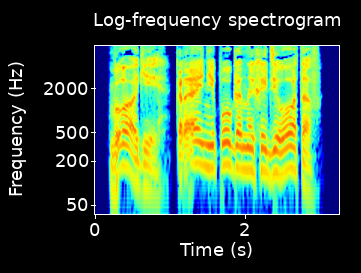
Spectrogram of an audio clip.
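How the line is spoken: Chuckle. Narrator (Russian): хохотнул Юринарий

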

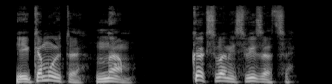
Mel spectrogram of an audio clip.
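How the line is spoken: Laughing. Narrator (Russian): Григор рассмеялся

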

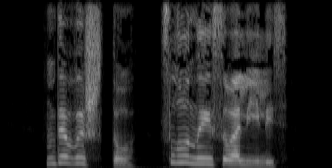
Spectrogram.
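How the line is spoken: Laughing. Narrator (Russian): рассмеялся Джек

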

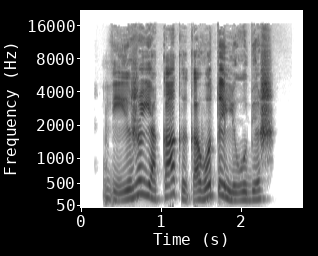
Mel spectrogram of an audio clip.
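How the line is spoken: Spirit grumbling. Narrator (Russian): проворчал дух

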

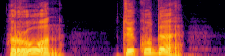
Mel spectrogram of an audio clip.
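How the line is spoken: Exclaimed. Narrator (Russian): воскликнула Флора

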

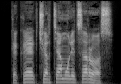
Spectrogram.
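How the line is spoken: Puzzled grumble. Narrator (Russian): недоуменно пробурчал Петя

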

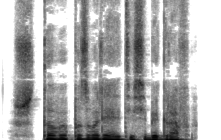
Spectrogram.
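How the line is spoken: Quiet exclamation, young woman. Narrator (Russian): тихо воскликнула девушка

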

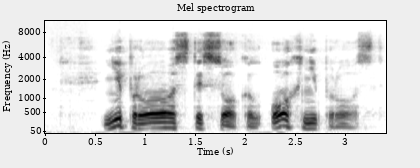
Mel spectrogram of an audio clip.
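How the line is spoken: Old man drawling. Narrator (Russian): протянул старикан

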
